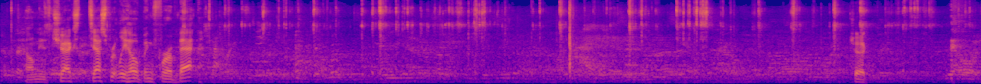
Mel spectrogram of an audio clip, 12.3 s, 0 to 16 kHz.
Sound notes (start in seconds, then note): 4.4 rattling of poker chips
